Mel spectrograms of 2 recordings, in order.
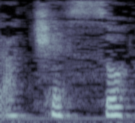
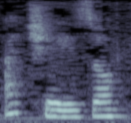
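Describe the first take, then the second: First: The middle consonant is a long hissing s. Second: The middle consonant is a single z sound. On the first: The speaker calls it wrong. "we don't pronounce it accesso" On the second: The speaker calls it right. "a z kind of sound"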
